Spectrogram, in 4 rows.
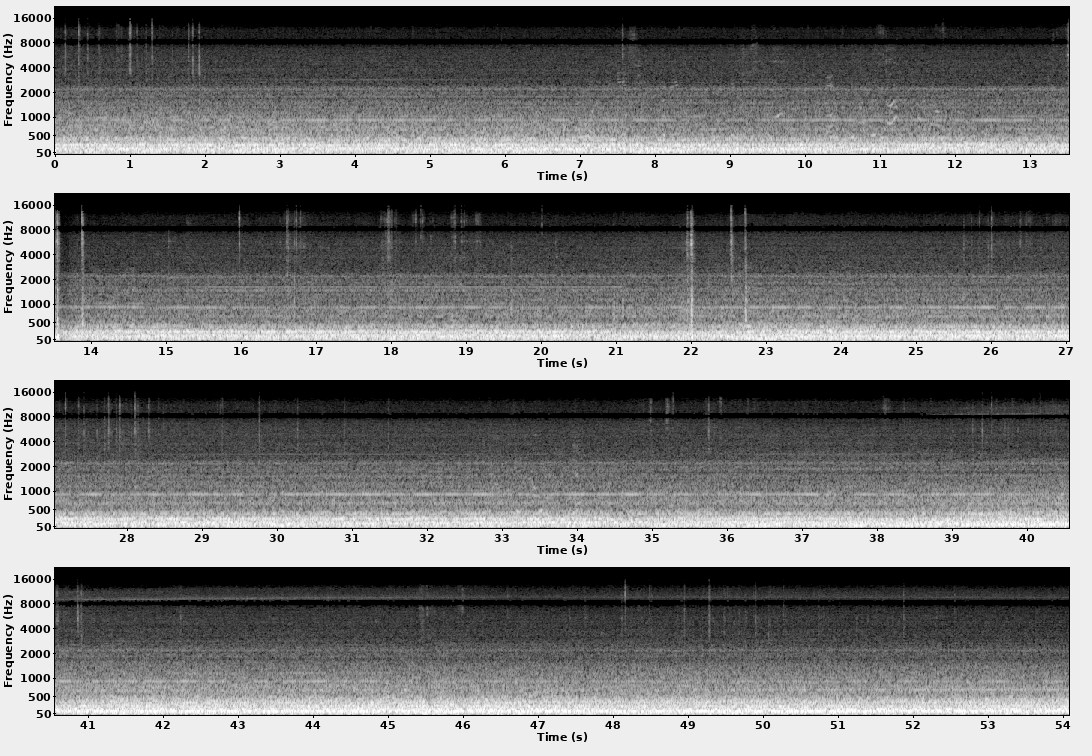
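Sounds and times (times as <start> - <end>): turboprop engine drone: 0.0 - 54.0.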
